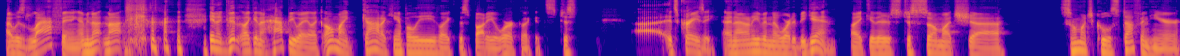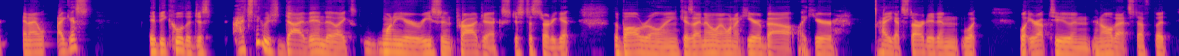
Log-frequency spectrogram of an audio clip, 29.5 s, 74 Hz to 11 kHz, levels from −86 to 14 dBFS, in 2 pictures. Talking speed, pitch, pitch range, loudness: 220 wpm, 100 Hz, 90-115 Hz, -18 LUFS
